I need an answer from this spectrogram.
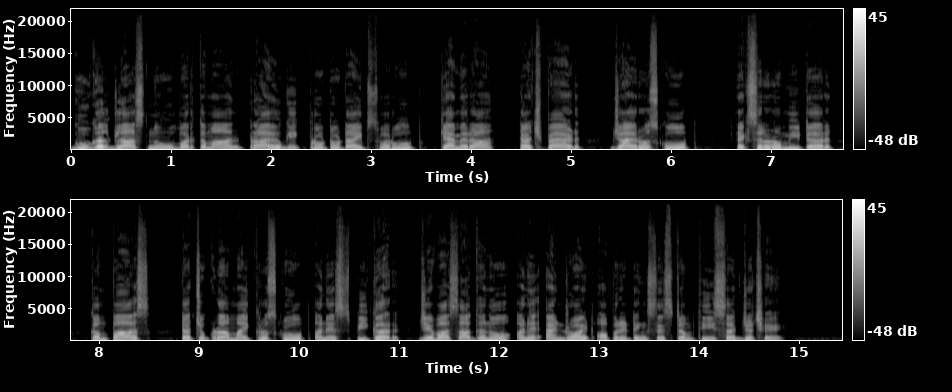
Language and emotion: Gujarati, neutral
